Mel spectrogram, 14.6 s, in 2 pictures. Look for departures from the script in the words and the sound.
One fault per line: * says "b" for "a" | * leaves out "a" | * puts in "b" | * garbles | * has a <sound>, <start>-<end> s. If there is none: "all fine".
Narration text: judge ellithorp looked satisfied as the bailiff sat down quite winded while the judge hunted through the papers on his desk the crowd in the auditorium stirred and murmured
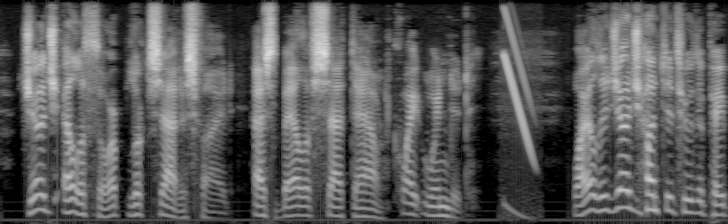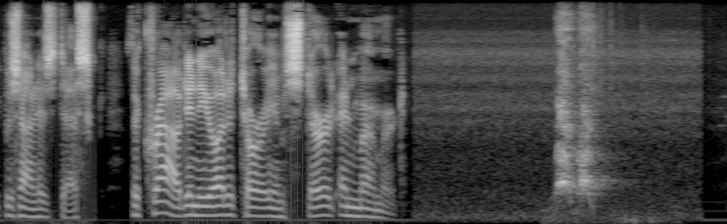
* leaves out "the"
* has a chirp, 5.0-5.4 s
* has a bark, 12.7-14.1 s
